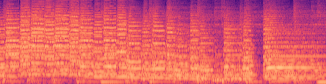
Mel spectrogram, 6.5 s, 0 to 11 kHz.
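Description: Mid-1950s big band jazz recording: the brass section plays loud ensemble figures over a bass line, dropping back briefly about five seconds in.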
